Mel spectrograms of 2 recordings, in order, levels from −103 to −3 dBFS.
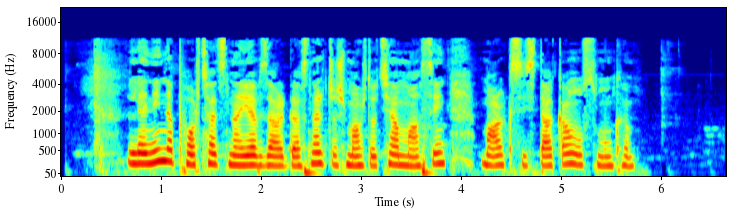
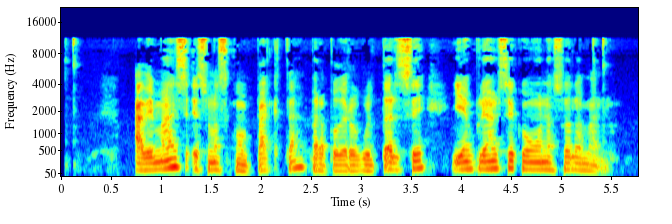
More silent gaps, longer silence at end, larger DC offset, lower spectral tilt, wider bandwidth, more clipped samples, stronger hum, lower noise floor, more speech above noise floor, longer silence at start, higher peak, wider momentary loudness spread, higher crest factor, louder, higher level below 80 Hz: neither; first, 0.9 s vs 0.3 s; neither; first, -5.5 dB/octave vs -4 dB/octave; about the same, 11.5 kHz vs 12 kHz; neither; neither; first, -65 dBFS vs -58 dBFS; first, 45 dB vs 33 dB; first, 0.35 s vs 0.1 s; about the same, -4 dBFS vs -2 dBFS; first, 13 LU vs 10 LU; second, 16 dB vs 24 dB; first, -21 LUFS vs -24 LUFS; first, -40 dBFS vs -56 dBFS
